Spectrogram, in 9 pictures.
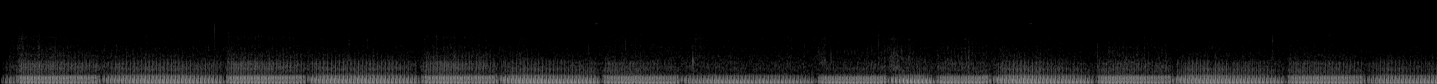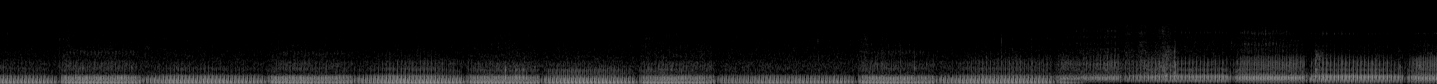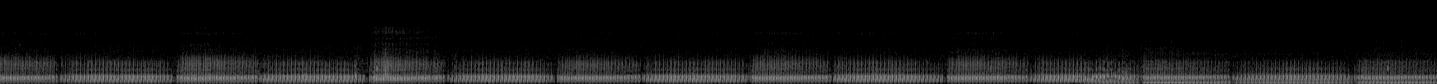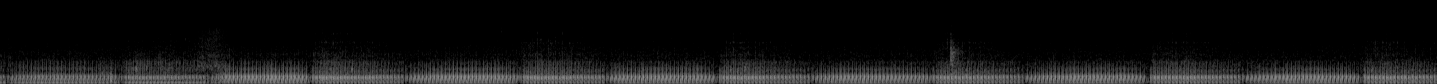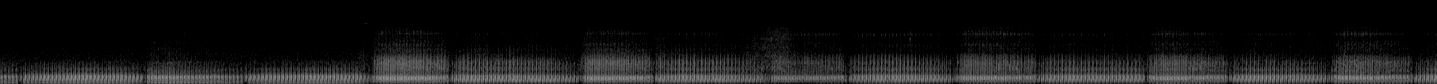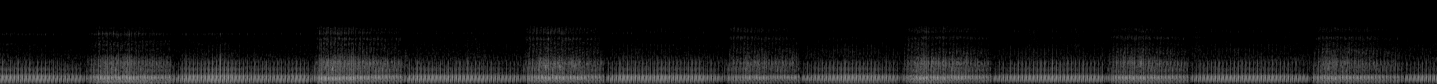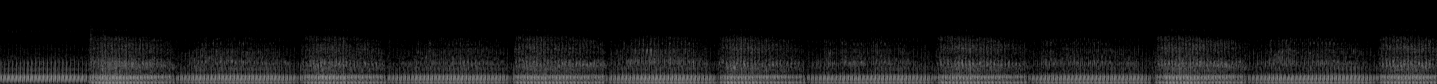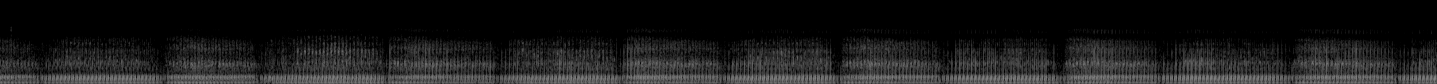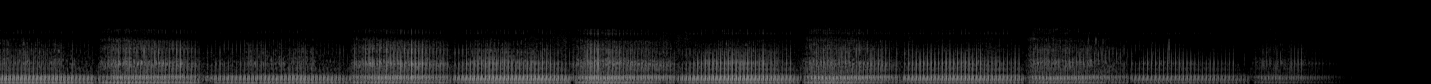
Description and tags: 112 Batman-ronkt-compilation
The cat "Batman" purrs in the field-recorder Olympus LS-10.
cat, purr, cats, animal, purring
